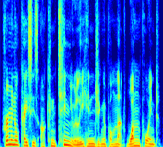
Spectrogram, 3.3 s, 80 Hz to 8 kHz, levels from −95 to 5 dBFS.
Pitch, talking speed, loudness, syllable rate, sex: 150 Hz, 165 wpm, -19 LUFS, 6.0 syllables/s, male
